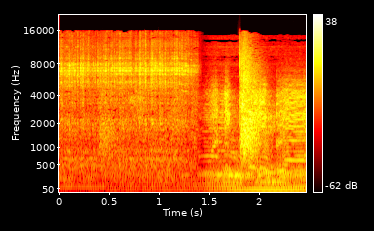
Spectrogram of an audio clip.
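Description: Bench drill press running as its bit cuts into a solid copper block, a steady whirring grind. About one and a half seconds in, background rock music with guitar comes in over it, with a cymbal crash.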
